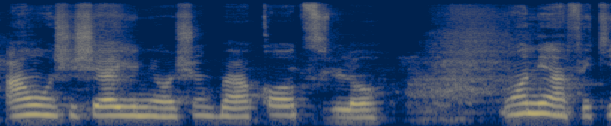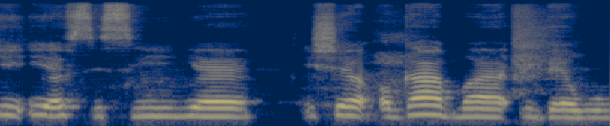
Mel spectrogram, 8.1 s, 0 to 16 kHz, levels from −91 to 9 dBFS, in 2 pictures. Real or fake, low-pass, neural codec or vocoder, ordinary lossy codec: fake; 14.4 kHz; vocoder, 44.1 kHz, 128 mel bands, Pupu-Vocoder; none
